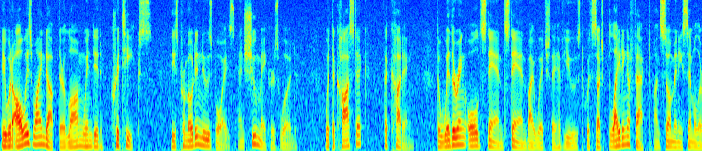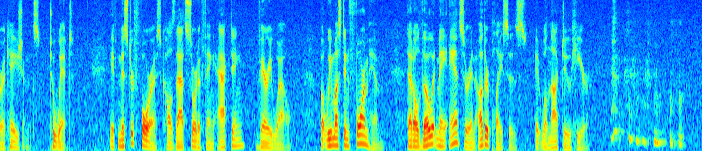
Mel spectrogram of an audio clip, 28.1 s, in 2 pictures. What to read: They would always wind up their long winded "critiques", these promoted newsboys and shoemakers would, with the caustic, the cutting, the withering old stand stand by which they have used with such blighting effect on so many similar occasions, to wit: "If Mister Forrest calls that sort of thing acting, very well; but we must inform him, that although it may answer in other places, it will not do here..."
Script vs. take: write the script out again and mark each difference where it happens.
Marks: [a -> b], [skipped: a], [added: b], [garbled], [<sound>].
They would always wind up their long winded "critiques", these promoted newsboys and shoemakers would, with the caustic, the cutting, the withering old stand stand by which they have used with such blighting effect on so many similar occasions, to wit: "If Mister Forrest calls that sort of thing acting, very well; but we must inform him, that although it may answer in other places, it will not do here..." [laugh]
